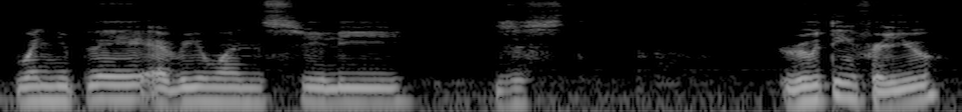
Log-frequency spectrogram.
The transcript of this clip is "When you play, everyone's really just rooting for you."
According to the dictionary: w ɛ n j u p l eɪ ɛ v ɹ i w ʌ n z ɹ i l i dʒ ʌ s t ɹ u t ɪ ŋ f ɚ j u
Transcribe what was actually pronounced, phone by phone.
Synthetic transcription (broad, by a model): w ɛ n j u p l eɪ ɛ v ɹ i w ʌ n s ɹ i l i dʒ ʌ s t ɹ u t ɪ ŋ f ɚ j u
